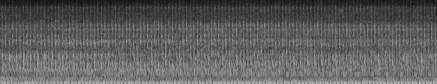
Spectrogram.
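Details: VW Jetta TDI on its first start after an EGR and intake clean and coolant refill: an even diesel clatter ticks at a steady rate over a smooth low rumble, with no misses or hunting, a normal healthy idle.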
